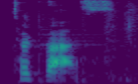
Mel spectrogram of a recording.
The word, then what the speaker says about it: turquoise: a great name hello same spelling but we say turqvas turkvos oh that sounds amazing turkvos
